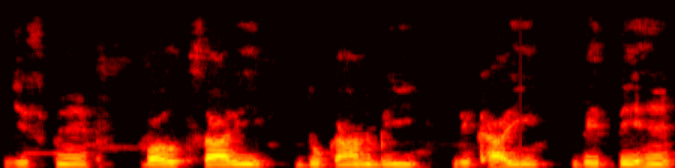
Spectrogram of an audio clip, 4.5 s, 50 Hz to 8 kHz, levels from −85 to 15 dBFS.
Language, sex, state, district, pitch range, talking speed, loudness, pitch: Hindi, male, Bihar, Saran, 125-140 Hz, 105 wpm, -21 LUFS, 135 Hz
